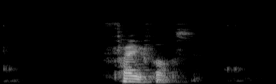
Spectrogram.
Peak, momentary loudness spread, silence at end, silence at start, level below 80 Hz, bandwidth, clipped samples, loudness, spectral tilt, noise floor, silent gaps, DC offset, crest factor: -8 dBFS; 22 LU; 0.9 s; 1.15 s; -78 dBFS; 7.6 kHz; under 0.1%; -25 LUFS; -7 dB/octave; -84 dBFS; none; under 0.1%; 22 dB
